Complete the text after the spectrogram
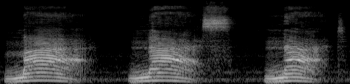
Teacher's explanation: for a southern accent, we cut off that second sound, which gives us my, nice, night.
